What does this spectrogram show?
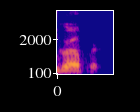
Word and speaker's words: grouper: grouper. They It's probably not pronounce grouper. grouper. Probably, I'm sure they pronounce. There's no U in it, so I pronounce it gropers, but it's probably grouper.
